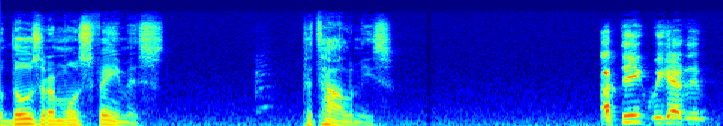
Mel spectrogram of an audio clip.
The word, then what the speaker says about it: Ptolemies: Now, Cleopatra was the last of the bloodline of the Ptolemies, and I know the P is silent, but I still call it the Ptolemies.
